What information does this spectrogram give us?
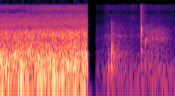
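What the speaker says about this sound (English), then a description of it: "it's always so relaxing to hear the breeze and the waves crashing against the sand" Ocean waves and breeze on a Myrtle Beach shore, a loud steady rush of surf and wind that cuts off abruptly, followed by quieter faint splashes.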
